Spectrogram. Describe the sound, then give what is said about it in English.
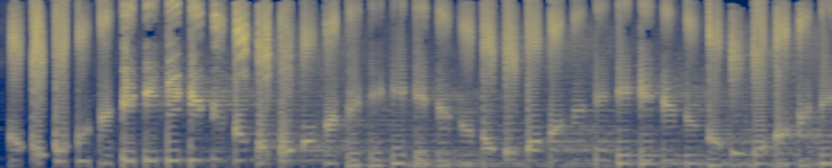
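A steady, rapid pulsing synth line with a slow sweeping phaser whoosh running through it, while a hall reverb is gradually faded up, swelling in and blurring the gaps between the loud beats. “And now I'm going to start fading up a hall reverb.”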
